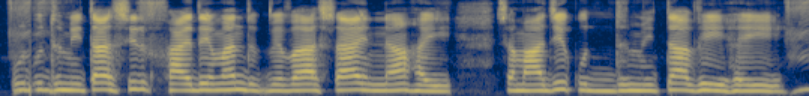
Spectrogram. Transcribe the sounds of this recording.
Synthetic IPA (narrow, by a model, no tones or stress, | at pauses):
ʊʊd̪ʱmit̪asɪɾfʰpʰːaːɪd̪emə̃nd̪ʱʋjəʋəsaːjnəɦəi | səmaːd͡ʒɪkʊd̪ʱmɪt̪abʱiɦəi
